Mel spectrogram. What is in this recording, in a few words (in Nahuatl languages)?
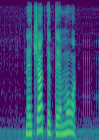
"neexAahteteemOwa", Oapan, female; Oapan minimal pairs 1998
